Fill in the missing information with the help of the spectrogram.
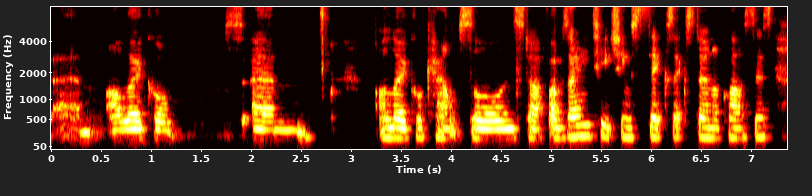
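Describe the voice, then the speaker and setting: In a relaxed interview, a fitness instructor from the United Kingdom reflects aloud, using many fillers and often starting over. Her voice is fairly low in pitch with a creaky quality.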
